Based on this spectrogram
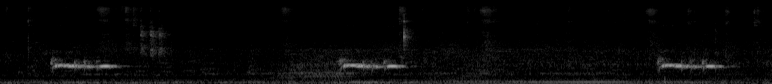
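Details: Zebra dove of the black Cemani variety, answering neighbouring doves with brief, purring, trilled coos delivered about every three seconds against a soft hum.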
